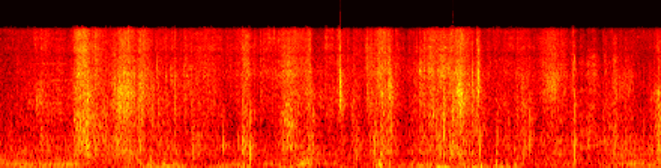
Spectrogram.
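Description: Many sheets of paper fixed to a wall rustling and flapping in a blown air current, rising and falling in gusts with an occasional sharp snap of a sheet.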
